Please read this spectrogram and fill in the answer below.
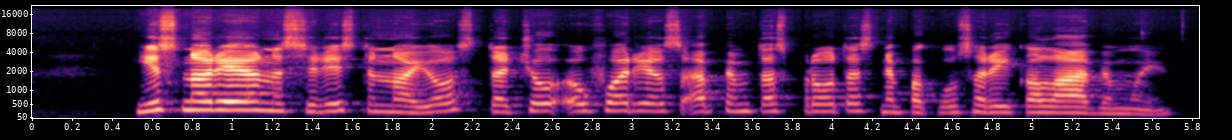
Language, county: Lithuanian, Panevėžys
